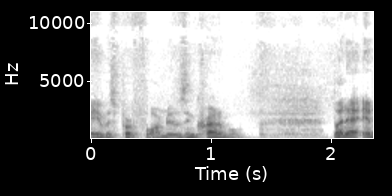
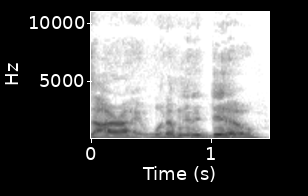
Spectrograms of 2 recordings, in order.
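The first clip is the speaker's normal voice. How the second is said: higher put-on voice of a smug club booker, a light imitation; a deliberately bad impression of the gatekeeper; Tommy accent; 4 semitones higher, 4 dB louder than usual. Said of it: "I'm doing the Tommy accent".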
